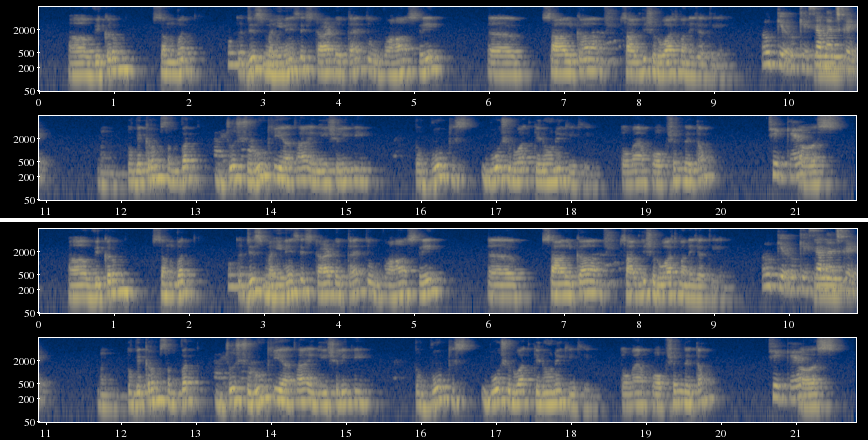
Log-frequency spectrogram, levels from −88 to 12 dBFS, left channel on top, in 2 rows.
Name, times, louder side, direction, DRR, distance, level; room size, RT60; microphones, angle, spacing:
voice 1, 0.4-1.2 1.5-2.0 2.6-5.3 6.0-6.4 6.7-9.2 10.3-10.8 11.7-12.9 13.3-15.3 15.9-18.3 18.7-19.9 21.0-21.5, right 1 dB, 65° right, 3 dB, 3.7 m, -20 dB
voice 2, 2.5-3.5 9.6-10.9 20.7-21.1, left 1 dB, 20° left, -1 dB, 3.1 m, -22 dB
10.5 x 10.5 x 5.3 m, 0.36 s
head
